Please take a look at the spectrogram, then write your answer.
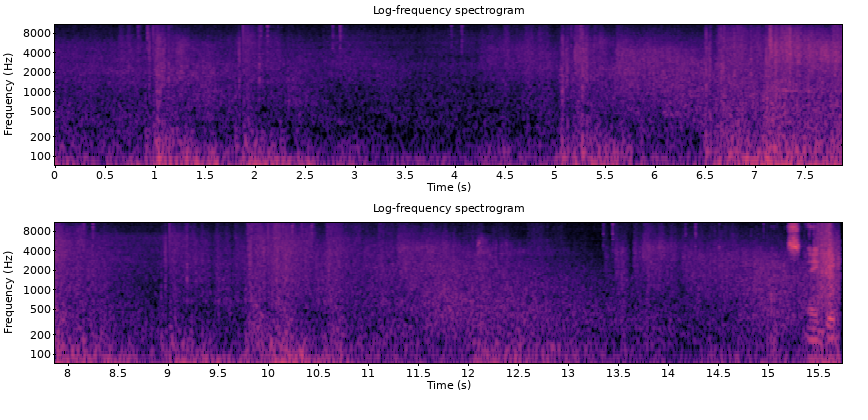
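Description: Battlecruiser guns fire in a naval battle in Ultimate Admiral Dreadnoughts, heavy booming salvos rolling through a dense, continuous low rumble of distant gunfire over about sixteen seconds.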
